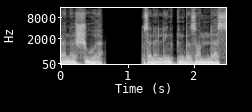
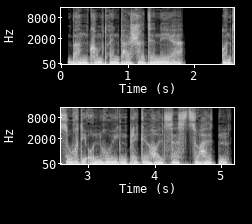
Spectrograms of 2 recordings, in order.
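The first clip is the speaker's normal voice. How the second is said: ordinary delivery, nothing marked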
